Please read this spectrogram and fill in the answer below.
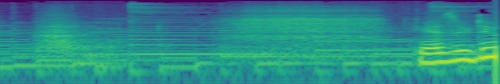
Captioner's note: exhales and inhales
